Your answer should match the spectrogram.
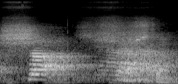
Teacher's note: Sya, lidahnya kemana? Lidah bagian tengahnya naik.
